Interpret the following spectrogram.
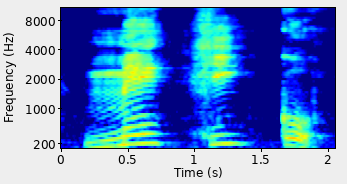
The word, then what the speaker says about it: México: México. Não é México, não é México, é México. Está vendo? Tem uma separação e tem uma dessas que é tônica, que é forte.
